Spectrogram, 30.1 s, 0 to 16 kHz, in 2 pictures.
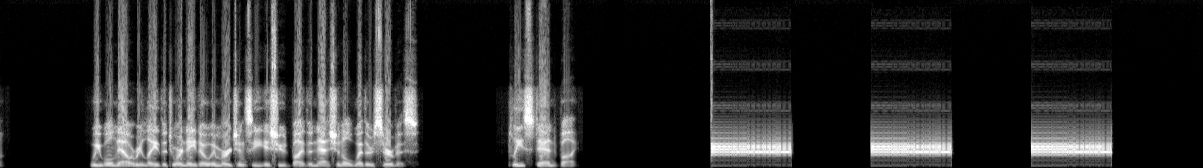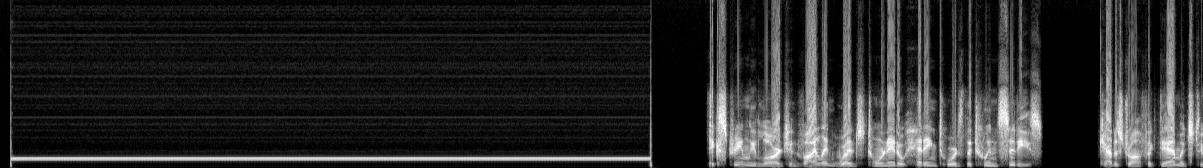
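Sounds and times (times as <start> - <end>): steady two-tone alarm: 12.9 - 14.0, 15.2 - 23.2.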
